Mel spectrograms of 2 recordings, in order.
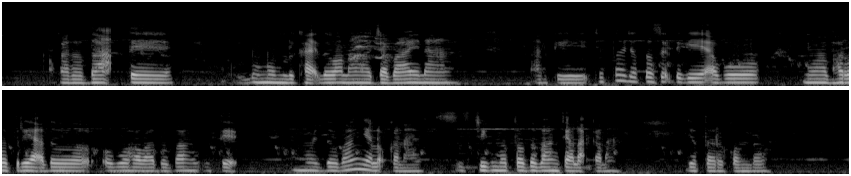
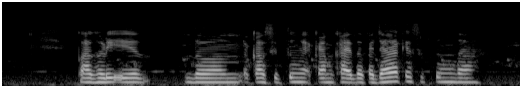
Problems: none marked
